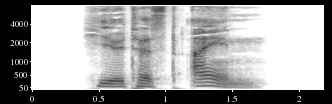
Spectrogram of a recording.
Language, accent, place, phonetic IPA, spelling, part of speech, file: German, Germany, Berlin, [ˌhiːltəst ˈaɪ̯n], hieltest ein, verb, De-hieltest ein.ogg
- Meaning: inflection of einhalten: 1. second-person singular preterite 2. second-person singular subjunctive II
